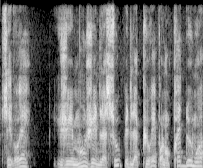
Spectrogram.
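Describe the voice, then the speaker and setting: This man's fairly high voice moves with lively intonation, and the sound is dry and close with no echo. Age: 80s+. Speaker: retired storyteller vlogger. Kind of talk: personal storytelling. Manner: casual, conversational.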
